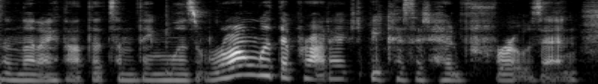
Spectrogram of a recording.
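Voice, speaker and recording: A woman's medium-pitched voice at a fairly quick pace, with ordinary pitch variation and noticeable background noise. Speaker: cloth diaper product reviewer. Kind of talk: casual talk to camera.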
